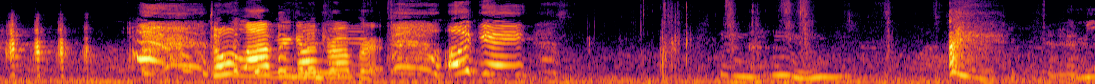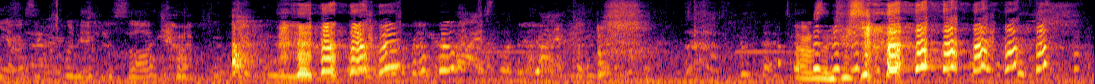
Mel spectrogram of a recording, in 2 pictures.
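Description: Young women laugh and shriek loudly nearby.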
